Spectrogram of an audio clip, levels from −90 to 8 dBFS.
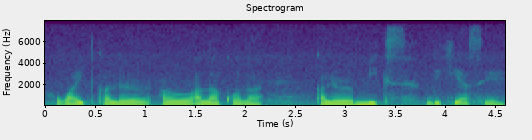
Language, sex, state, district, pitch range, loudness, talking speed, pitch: Nagamese, female, Nagaland, Kohima, 165-180 Hz, -15 LUFS, 145 wpm, 170 Hz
